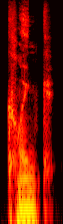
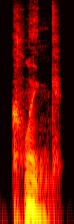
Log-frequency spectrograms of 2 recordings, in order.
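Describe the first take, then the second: No difference in how they are said.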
